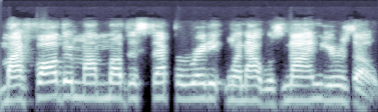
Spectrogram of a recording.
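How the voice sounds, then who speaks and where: Her tone animated, a woman speaks at a medium pitch. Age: 60s. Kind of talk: heated debate.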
